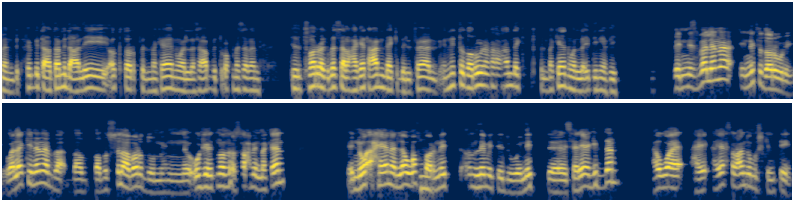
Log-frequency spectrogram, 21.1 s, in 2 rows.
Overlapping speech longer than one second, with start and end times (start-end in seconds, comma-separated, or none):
none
